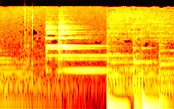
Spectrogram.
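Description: A single bright bell ding, like a notification chime, rings out about halfway through over the tail of light plucked-string music. Then electronic dance music with a heavy bass beat starts abruptly about one and a half seconds in.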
